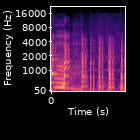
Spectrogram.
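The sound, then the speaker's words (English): A voice imitates a chicken: one drawn-out squawk, then a quick, even series of five clucks, close and fairly loud, with no other sounds around them. “Now there was a chicken.”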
